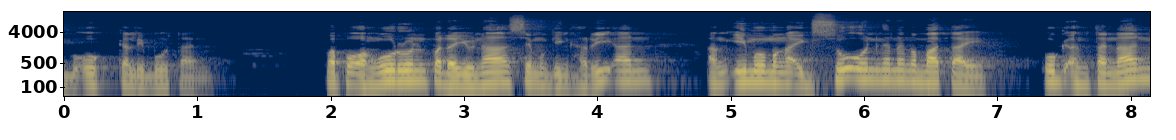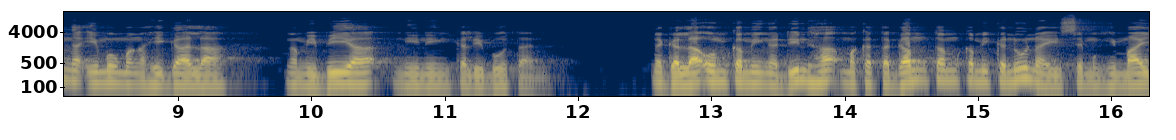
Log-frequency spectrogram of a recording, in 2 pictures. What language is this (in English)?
Filipino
